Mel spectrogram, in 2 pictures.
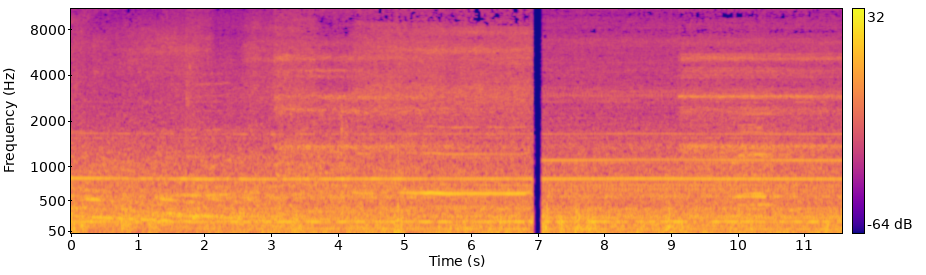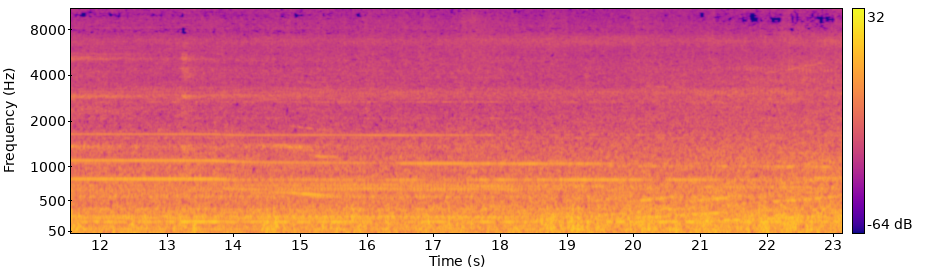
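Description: Comeng electric suburban train moving slowly along a curve, its traction motors whining steadily over rumbling wheels, with high thin squeals from the wheels on the curved track. The sound cuts out for an instant about a third of the way through.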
